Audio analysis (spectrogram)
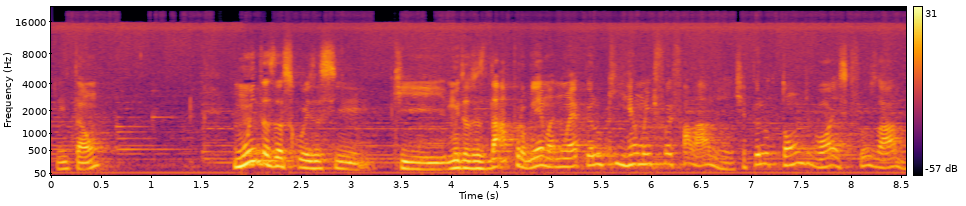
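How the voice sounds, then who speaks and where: A man's voice: on the high side, moderate pace, gravelly, over music. A man preaching a sermon as a church elder, acting out different tones of voice in his examples. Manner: demonstrative, acts out tones of voice in quoted examples. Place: church hall. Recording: echoey hall with reverb.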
